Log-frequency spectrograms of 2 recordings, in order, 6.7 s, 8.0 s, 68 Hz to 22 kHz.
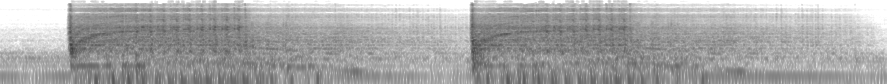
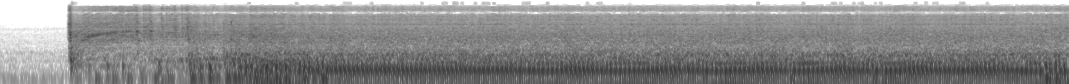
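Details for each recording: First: Poulan Pro 961980056 24-inch 208cc snowblower, won't start after sitting, fuel of uncertain age, primed and given starting fluid: engine catches twice, revs briefly, then dies within two seconds each time; fuel starvation, carburetor issue suspected. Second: Poulan Pro 961980056 24-inch 208cc snowblower after carb cleaning, new primer bulb, fuel line and fresh gas: starts after short crank and settles into a steady, even idle with no misses; running normally.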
